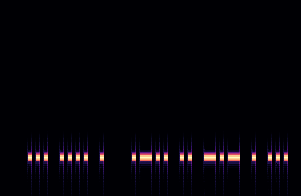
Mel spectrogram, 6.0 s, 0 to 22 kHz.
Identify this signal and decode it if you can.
Morse code, heard as a keyed tone, about 15 wpm, 700 Hz. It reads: SHE LIKES
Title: Easy Phrases 15wpm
